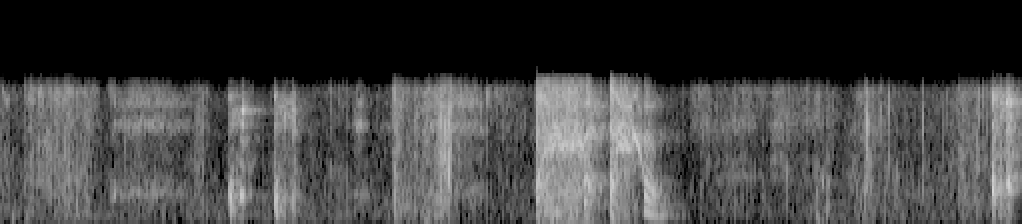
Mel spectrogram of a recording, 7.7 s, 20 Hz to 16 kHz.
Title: My 15mo old son mocking me coughing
